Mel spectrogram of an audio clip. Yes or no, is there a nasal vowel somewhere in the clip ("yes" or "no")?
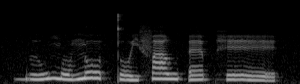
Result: no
